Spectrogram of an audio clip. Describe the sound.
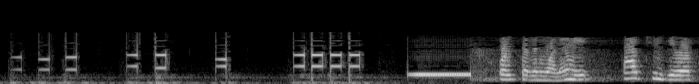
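Quick clusters of touch-tone telephone beeps as the number for reporting a lost or stolen city card is dialed, then a brief steady phone tone, followed by a recorded message speaking over the line.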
